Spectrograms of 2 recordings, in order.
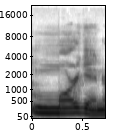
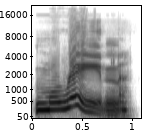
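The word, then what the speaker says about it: Morgen: for the Wikipedia and it's pronounced Moraine because it's Welsh Moraine not Morgan Moraine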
